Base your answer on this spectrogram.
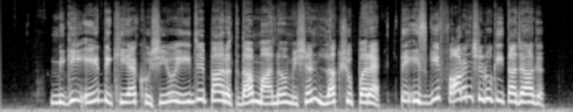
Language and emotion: Dogri, happy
